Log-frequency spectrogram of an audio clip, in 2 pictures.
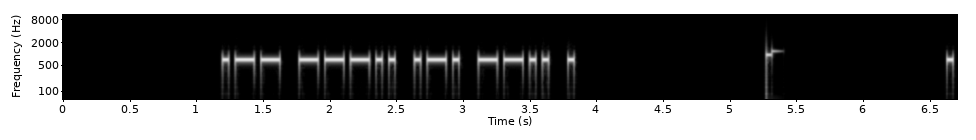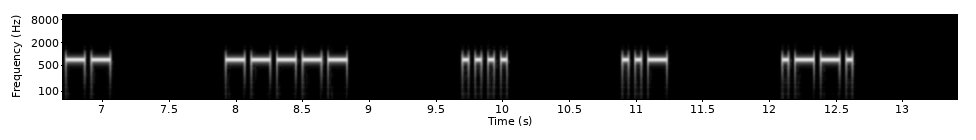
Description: Morse code, heard as a keyed tone, about 25 wpm, spaced as for 13 wpm, 700 Hz. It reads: W8RZE W0HUP
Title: USA Call Signs - 5 Characters - 6x Character Spacing - 25wpm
